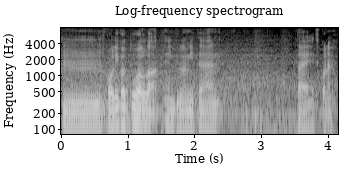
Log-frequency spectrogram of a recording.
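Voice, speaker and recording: Low, creaky, halting man. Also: steady tone, background noise. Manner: halting, hesitant, searching for words. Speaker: gaming video host and live translator. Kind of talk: casual improvised translation of game dialogue.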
